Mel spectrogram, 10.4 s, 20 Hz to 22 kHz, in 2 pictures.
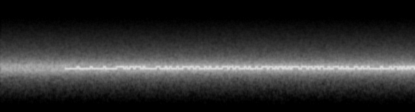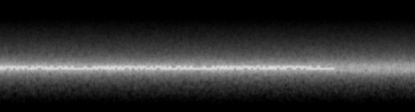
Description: RTTY (45.45 baud, 170 Hz shift), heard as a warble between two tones, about 2100 Hz centre, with radio static and a narrow filter. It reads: CQ CQ CQ DE LA0KRD LA0KRD LA0KRD PSE K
